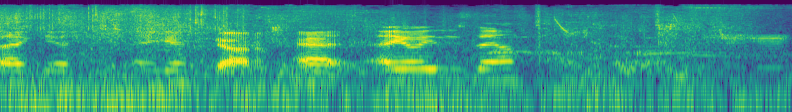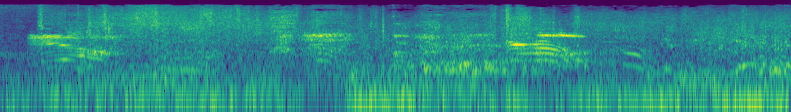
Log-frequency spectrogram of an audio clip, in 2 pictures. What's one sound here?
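Electric bolts crackle and buzz.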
